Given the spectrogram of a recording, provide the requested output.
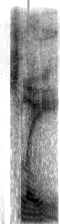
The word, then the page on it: sley: American English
